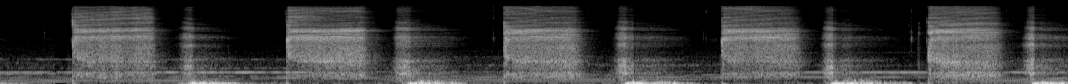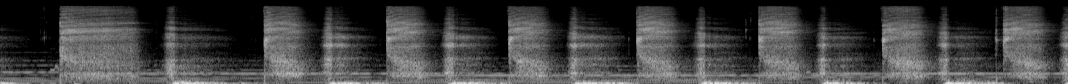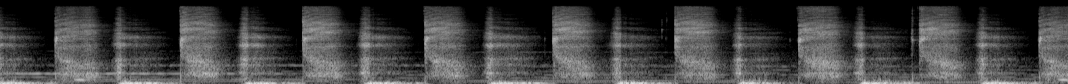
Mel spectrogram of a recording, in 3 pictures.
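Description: A person breathing deeply and forcefully in a steady rhythm of about one breath a second, quickening slightly toward the end, each breath with a low thump, over a sustained meditation-music drone. This is the rapid deep-breathing phase of a Wim Hof–style round.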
